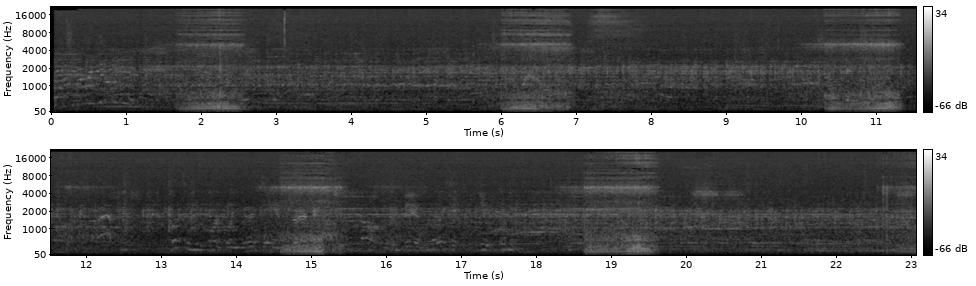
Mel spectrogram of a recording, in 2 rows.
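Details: Rough, rumbling snores on each breath in, about 14 a minute, over a steady background hiss, from a sleeper who denies snoring.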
